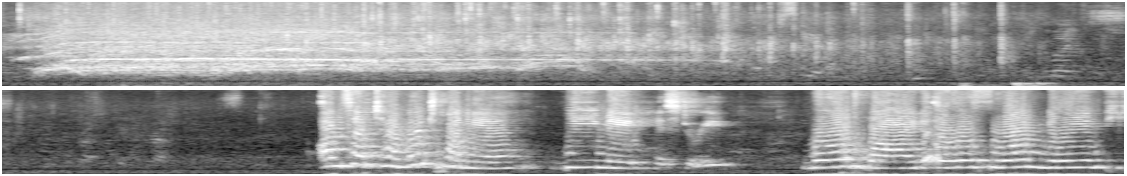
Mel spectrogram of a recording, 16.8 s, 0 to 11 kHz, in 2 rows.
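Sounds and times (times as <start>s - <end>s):
whoops: 0.0s - 5.3s
audience applause and cheering: 0.0s - 7.8s
speech: 11.3s - 12.4s, 13.4s - 16.8s.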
